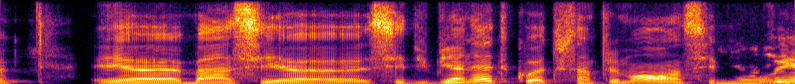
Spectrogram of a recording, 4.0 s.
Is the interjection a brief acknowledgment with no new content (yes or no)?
yes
